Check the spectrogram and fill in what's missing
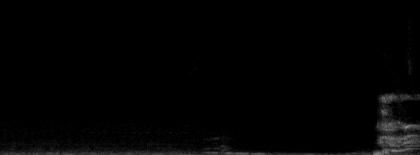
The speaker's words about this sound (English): What was that noise? What is that? I said, sound like a vacuum cleaner. Somebody mowing their lawn.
